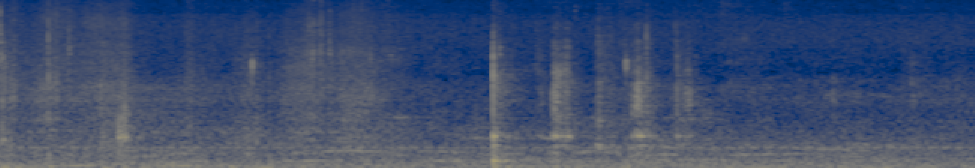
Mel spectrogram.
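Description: Faint rustling of yarn doll hair being gathered and tied by hand, with a few short soft clicks a little past halfway, the sharpest one the loudest sound.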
